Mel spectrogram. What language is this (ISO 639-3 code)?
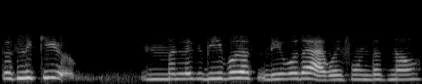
doi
